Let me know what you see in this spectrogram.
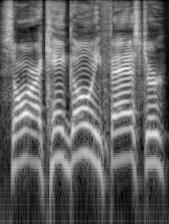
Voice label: going to die, survivor voice mechanic

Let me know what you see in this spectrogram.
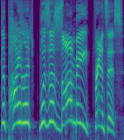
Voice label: zombie truck, teen girl

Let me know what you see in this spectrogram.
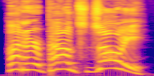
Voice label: hunter pounced, survivor voice namvet; Left 4 Dead 2; left4dead2 dlc3

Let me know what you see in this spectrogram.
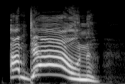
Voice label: incapacitated initial, manager, survivor, voice; Left 4 Dead 2; left4dead2 dlc3

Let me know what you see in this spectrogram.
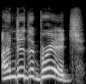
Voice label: generic, teengirl, voice

